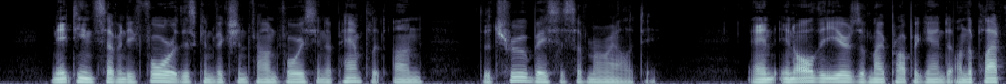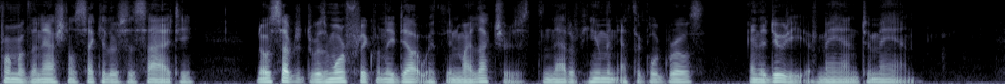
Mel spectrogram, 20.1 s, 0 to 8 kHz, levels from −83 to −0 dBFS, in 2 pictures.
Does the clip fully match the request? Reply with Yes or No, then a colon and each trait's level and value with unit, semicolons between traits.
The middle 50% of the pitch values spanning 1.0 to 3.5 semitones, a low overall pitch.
Yes: average, 2.7 semitones; very low, 90 Hz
